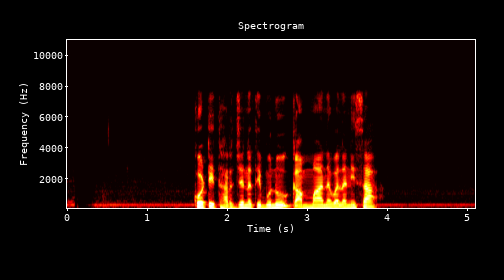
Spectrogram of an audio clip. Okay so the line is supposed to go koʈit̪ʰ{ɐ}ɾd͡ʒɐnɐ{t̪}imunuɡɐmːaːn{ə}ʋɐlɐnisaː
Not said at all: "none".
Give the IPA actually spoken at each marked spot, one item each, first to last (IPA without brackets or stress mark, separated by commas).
ɐ, t̪, ɐ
